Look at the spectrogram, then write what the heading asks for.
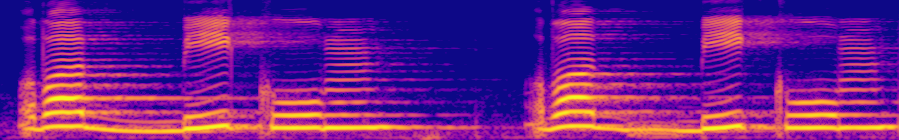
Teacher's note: ku maju masuk ke mim bibir sudah tidak maju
